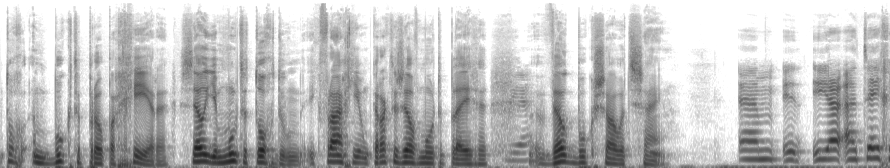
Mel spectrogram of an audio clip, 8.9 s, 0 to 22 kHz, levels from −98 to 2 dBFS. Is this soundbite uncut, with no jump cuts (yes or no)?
no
